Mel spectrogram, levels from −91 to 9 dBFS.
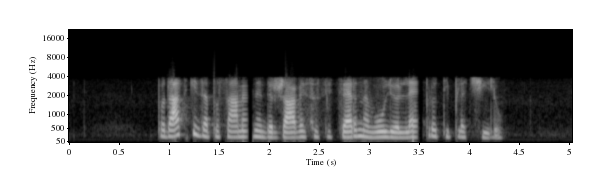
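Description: From 1.21 to 2.56 s, automatic gain rising lifts the level by about 3 dB. The gain control judged the input too quiet. Speech and background swell together until just before "sicer na voljo".

At 1.74 to 1.84 s, packet loss with pitch repetition cuts a 100 ms gap, which fits five 20 ms packets. The receiver repeats the last pitch period, then fades it to silence. Speech returns with a short cross-fade. The same happens at 3.44 to 3.54 s, right after "sicer na voljo". Throughout, the band stays telephone-narrow from G.711 coding.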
